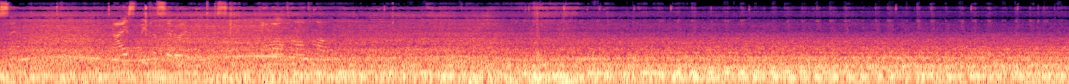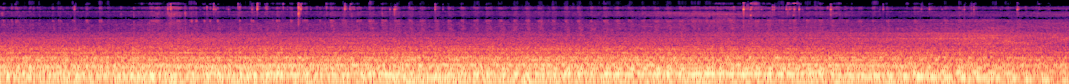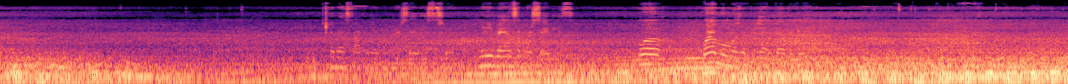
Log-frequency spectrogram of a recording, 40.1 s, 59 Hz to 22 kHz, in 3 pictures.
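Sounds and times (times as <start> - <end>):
car cabin rumble: 0.0 - 29.2.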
